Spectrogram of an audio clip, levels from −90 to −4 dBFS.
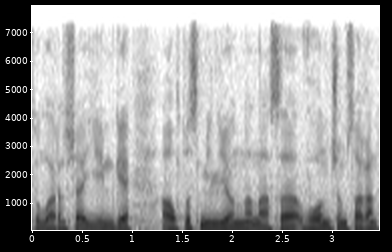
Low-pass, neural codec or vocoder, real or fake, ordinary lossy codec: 7.2 kHz; none; real; AAC, 48 kbps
